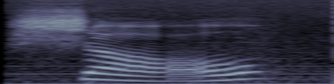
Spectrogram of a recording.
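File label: "shou", Mandarin Chinese, third tone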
